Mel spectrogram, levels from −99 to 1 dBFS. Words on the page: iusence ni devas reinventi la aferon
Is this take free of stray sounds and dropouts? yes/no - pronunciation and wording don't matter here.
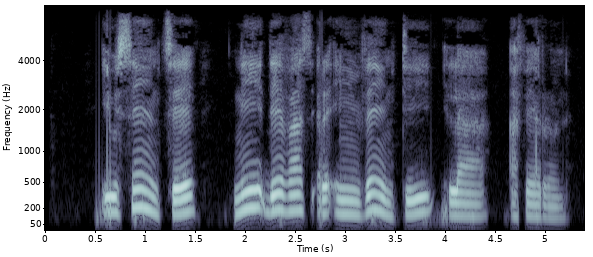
yes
